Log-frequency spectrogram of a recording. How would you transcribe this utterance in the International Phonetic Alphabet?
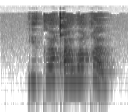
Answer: ɾʲ ɵː k ɵː qʼ ɵː w o q ɯ

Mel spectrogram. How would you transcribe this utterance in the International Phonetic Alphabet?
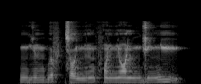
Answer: ŋ ɡ ĩ m b ə f c ɔ ɲ ə̃ ŋ f ɔ̃ ɲ ɔ̃ lʲ ŋ ɡ i ɲ i

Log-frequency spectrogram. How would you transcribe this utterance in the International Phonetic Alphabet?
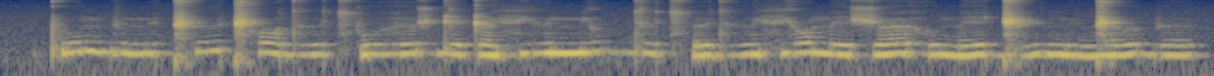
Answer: pʼ u m b y m y ǁʰ ʉ ǁʰ ɔ dʱ ʉ t͡sʼ u ɦ ø ʃ ɖ e ʈ œ fʲ ʉ mʲ u b d ʉ t͡sʼ ø dʱ ʉ fʲ ɔ m e ʃ œ h u m e ɡ͡ǁ y ŋ͡m y ŋ͡ǁ ɵ b ø

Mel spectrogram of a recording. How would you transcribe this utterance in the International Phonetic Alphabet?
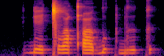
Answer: ɠ e˧˩ ǀ o˨˥ qʼ o˧˩ ɠ u˥˨ k b ɯ˧ k

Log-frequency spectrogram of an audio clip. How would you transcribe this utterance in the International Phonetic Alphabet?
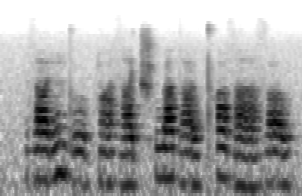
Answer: zˤ ɨː˨ ɾ ũ˦ d oː˨ k ɔ̃˨ i̯ zˤ a˨ t͡ɕʰ uː˦ dˤ uː˨ tʰ ɔ˦ zˤ aː˨ zˤ o˦

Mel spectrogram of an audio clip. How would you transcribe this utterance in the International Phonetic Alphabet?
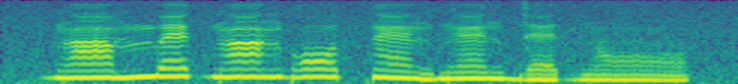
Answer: ɡ ã˧ m ɛ˦ ɡ ã˦ ɡ ɔ˦ t ɛ̃˦˨ ɡ ɛ̃˧ d ɛ˨ d ɔ̃˨

